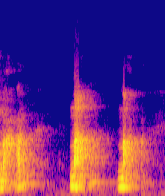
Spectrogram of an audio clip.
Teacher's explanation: go down but then go a little bit up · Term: the question one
